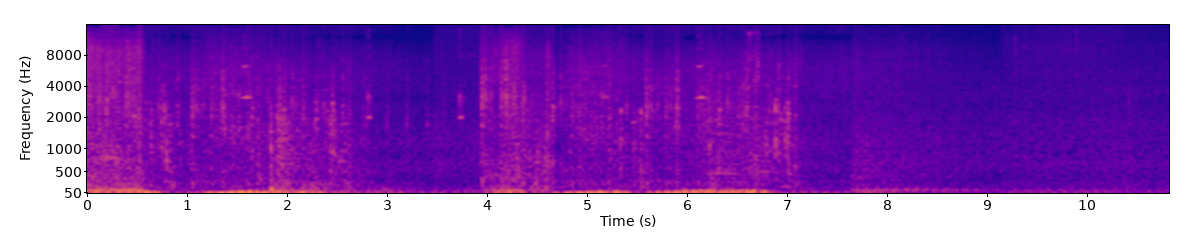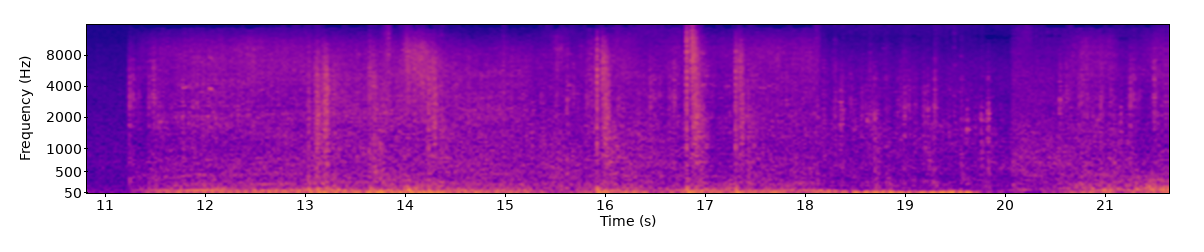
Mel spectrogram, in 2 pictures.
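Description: A tank engine rumbles low and heavy.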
